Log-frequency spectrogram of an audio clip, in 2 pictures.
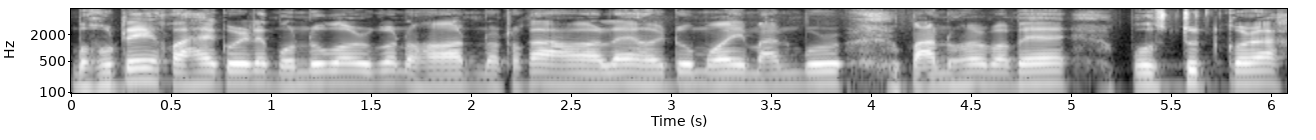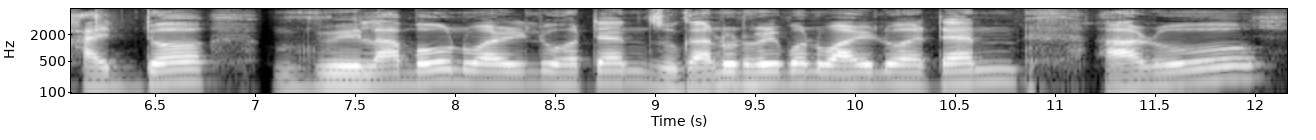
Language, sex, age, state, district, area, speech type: Assamese, male, 30-45, Assam, Biswanath, rural, spontaneous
